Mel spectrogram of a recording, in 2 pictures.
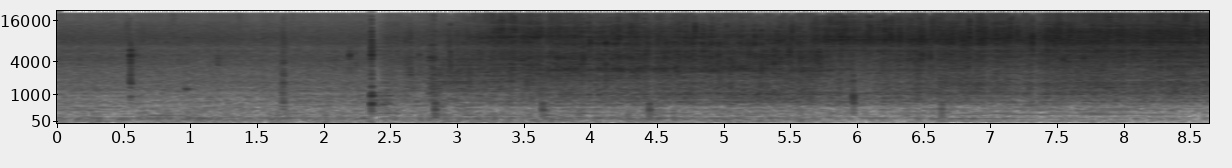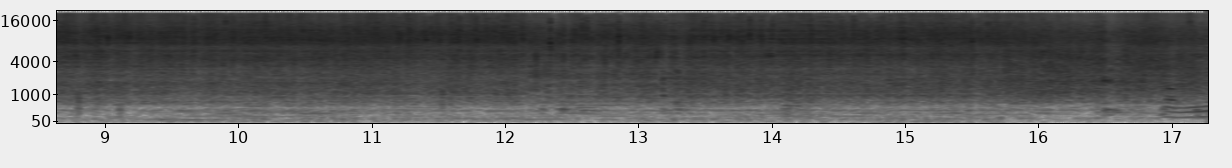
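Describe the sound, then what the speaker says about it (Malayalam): Marinated chicken hits a hot pan for a traditional chicken curry, bursting into a loud, steady sizzle that holds for many seconds, with a few clinks and taps of stirring early on. "നമുക്കിനി ഇതിലേക്ക് നമ്മുടെ മാരിനേറ്റ് ചെയ്യാൻ വെച്ചിരിക്കുന്ന ചിക്കൻ ഇതിലേക്ക് ആഡ് ചെയ്ത് കൊടുക്കാം"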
